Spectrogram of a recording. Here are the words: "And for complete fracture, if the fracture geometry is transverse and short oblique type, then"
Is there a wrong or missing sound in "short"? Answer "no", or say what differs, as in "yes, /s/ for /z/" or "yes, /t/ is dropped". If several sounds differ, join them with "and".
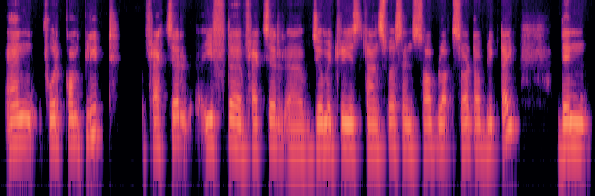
yes, /s/ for /ʃ/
